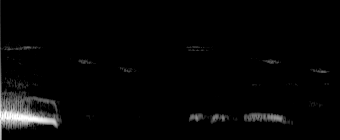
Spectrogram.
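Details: Spotted dove of the 'thổ' voice style, kept as a decoy to call wild doves: one strong, long falling coo opens, then a few faint, soft low coos in an otherwise quiet background.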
